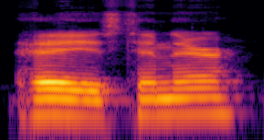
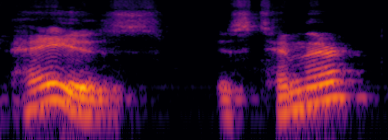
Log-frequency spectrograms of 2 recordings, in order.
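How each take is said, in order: First: The tone sounds flat, not curious. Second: The tone sounds curious and interested.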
